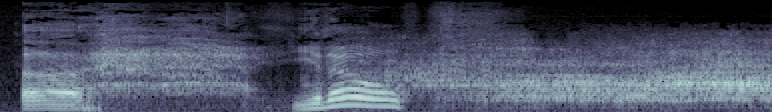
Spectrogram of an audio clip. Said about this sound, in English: Oh, sorry about that. Very large helicopter flying overhead. I was going to say, either that or you have a train running through the living room.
